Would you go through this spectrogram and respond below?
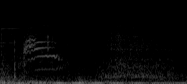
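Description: A pet cat meows at home, one drawn-out, fairly close mew followed by softer vocal sound, with steady low background hum.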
